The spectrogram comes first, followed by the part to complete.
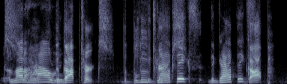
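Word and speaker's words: Göktürks: The Gopturks, the blue Turks. The Gothics? Not Gothics. Gop, G-O-P, Turks, T-U-R-K-S. Said or pronounced in Turkish, Gopterics.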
